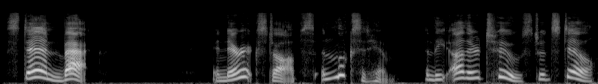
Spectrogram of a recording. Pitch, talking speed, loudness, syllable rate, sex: 235 Hz, 150 wpm, -21 LUFS, 3.9 syllables/s, female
